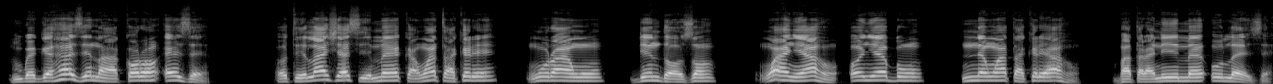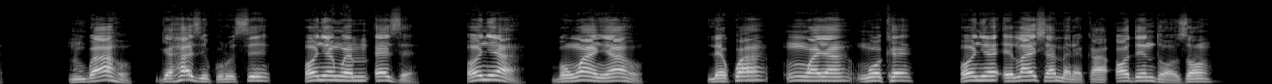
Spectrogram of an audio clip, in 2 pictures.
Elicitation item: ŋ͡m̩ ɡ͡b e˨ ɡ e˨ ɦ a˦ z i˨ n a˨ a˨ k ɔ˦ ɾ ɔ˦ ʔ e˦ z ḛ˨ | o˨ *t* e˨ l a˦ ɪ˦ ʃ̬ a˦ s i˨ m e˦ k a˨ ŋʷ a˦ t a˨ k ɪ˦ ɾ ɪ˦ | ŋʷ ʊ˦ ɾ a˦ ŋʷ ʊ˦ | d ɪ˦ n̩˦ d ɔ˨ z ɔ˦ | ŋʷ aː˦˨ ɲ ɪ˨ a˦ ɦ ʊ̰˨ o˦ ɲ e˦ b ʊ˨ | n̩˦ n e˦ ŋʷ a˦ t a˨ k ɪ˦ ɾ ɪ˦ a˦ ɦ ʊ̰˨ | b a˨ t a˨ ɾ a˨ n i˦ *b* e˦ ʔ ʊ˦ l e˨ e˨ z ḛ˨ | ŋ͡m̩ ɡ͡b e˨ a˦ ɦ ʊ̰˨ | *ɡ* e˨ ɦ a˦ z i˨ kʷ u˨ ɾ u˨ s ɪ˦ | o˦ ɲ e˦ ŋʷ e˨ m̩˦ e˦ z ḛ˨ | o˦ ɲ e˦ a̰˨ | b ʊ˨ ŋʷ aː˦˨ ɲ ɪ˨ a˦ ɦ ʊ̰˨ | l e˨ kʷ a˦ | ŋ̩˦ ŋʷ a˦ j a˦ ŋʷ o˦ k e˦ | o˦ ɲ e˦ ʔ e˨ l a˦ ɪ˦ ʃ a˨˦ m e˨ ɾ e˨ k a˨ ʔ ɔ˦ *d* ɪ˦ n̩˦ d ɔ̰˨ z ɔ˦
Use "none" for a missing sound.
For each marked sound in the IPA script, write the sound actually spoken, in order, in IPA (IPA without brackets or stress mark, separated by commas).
t, m, ɡ, d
